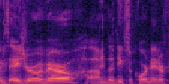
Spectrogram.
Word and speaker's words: Ejiro: Ejiro. Because he put a little harder. It was a harder J. He said Ejiro. – No yogging. – It wasn't a soft J. – Yeah, no, harder J there.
